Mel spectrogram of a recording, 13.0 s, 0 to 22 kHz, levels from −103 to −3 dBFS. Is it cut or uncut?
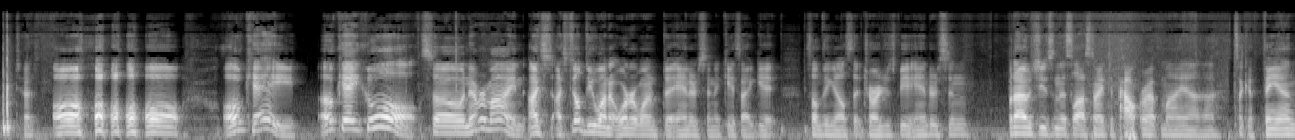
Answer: uncut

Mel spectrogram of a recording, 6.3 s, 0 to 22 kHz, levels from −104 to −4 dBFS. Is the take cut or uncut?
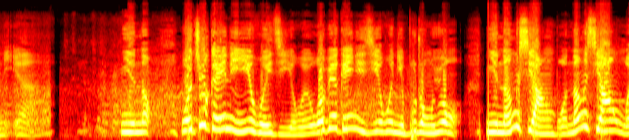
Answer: uncut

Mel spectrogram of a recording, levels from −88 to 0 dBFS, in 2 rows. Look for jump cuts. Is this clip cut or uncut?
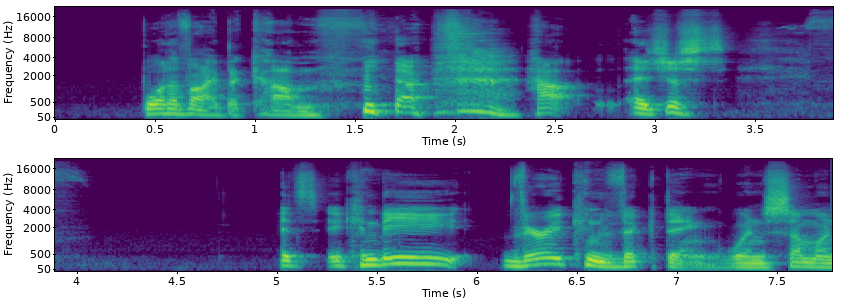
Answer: cut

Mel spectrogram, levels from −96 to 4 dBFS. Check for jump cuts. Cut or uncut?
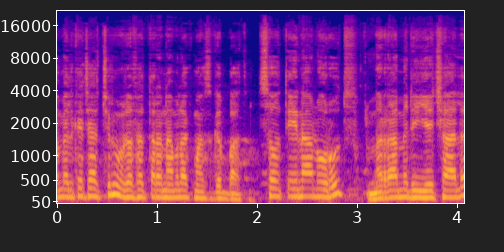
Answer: cut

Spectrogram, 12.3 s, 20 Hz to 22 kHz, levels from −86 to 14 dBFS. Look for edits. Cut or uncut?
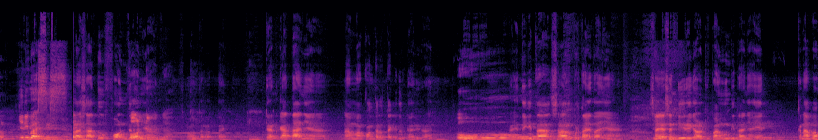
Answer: cut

